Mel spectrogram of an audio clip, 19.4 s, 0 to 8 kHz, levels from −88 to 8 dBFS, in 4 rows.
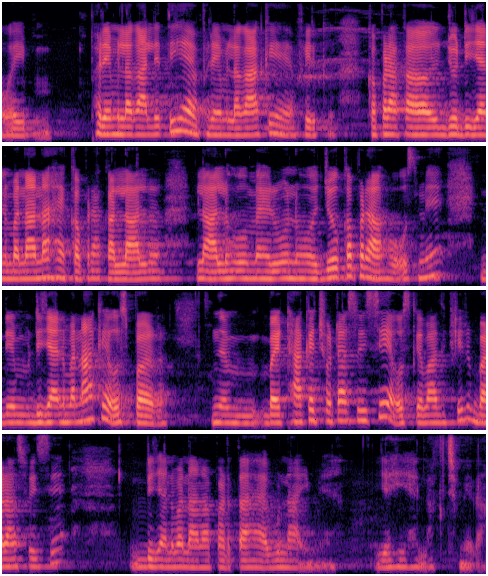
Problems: constant background noise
